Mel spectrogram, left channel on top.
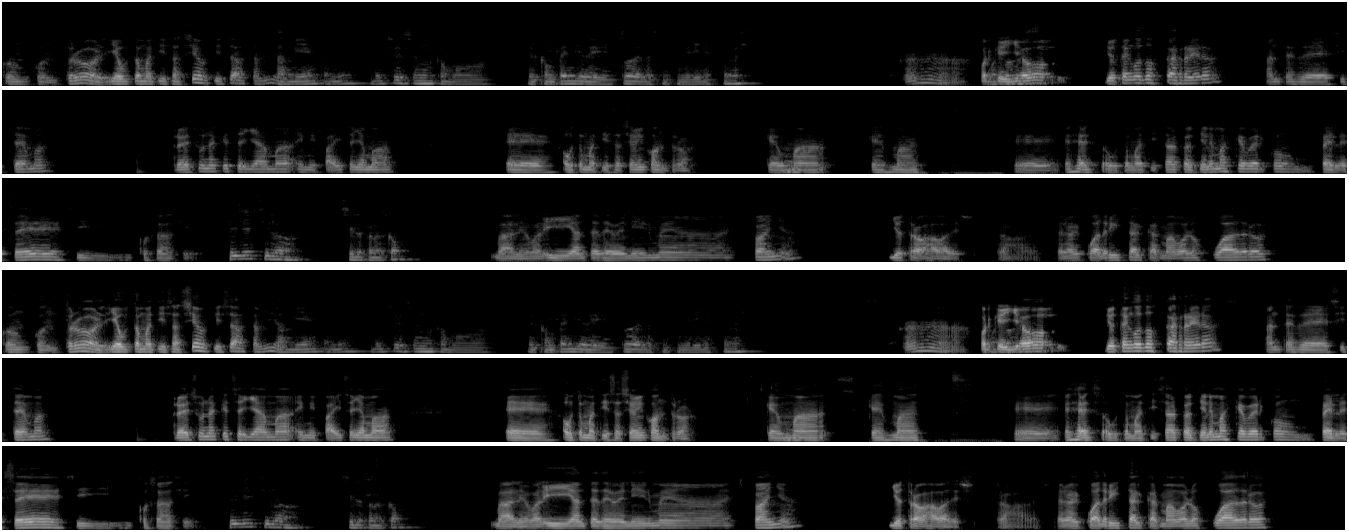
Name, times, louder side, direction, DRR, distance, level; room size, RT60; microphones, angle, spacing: voice 1, 0.0-2.9 9.0-10.5 11.0-12.2 12.6-13.9 15.2-17.4 18.5-20.4 21.1-21.7 22.1-22.7 23.6-28.8 31.8-34.9 35.8-37.2 37.5-39.5, right 5 dB, 85° right, 0.4 m, -33 dB
voice 2, 2.8-4.9 5.3-7.6 9.8-10.3 21.2-21.6 29.2-30.0 30.3-31.1, left 2 dB, 25° left, 0.6 m, -43 dB
3.0 x 2.6 x 2.4 m
head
